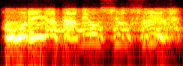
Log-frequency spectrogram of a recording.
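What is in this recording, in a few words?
Japanese player killed enemy mood low; War Thunder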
